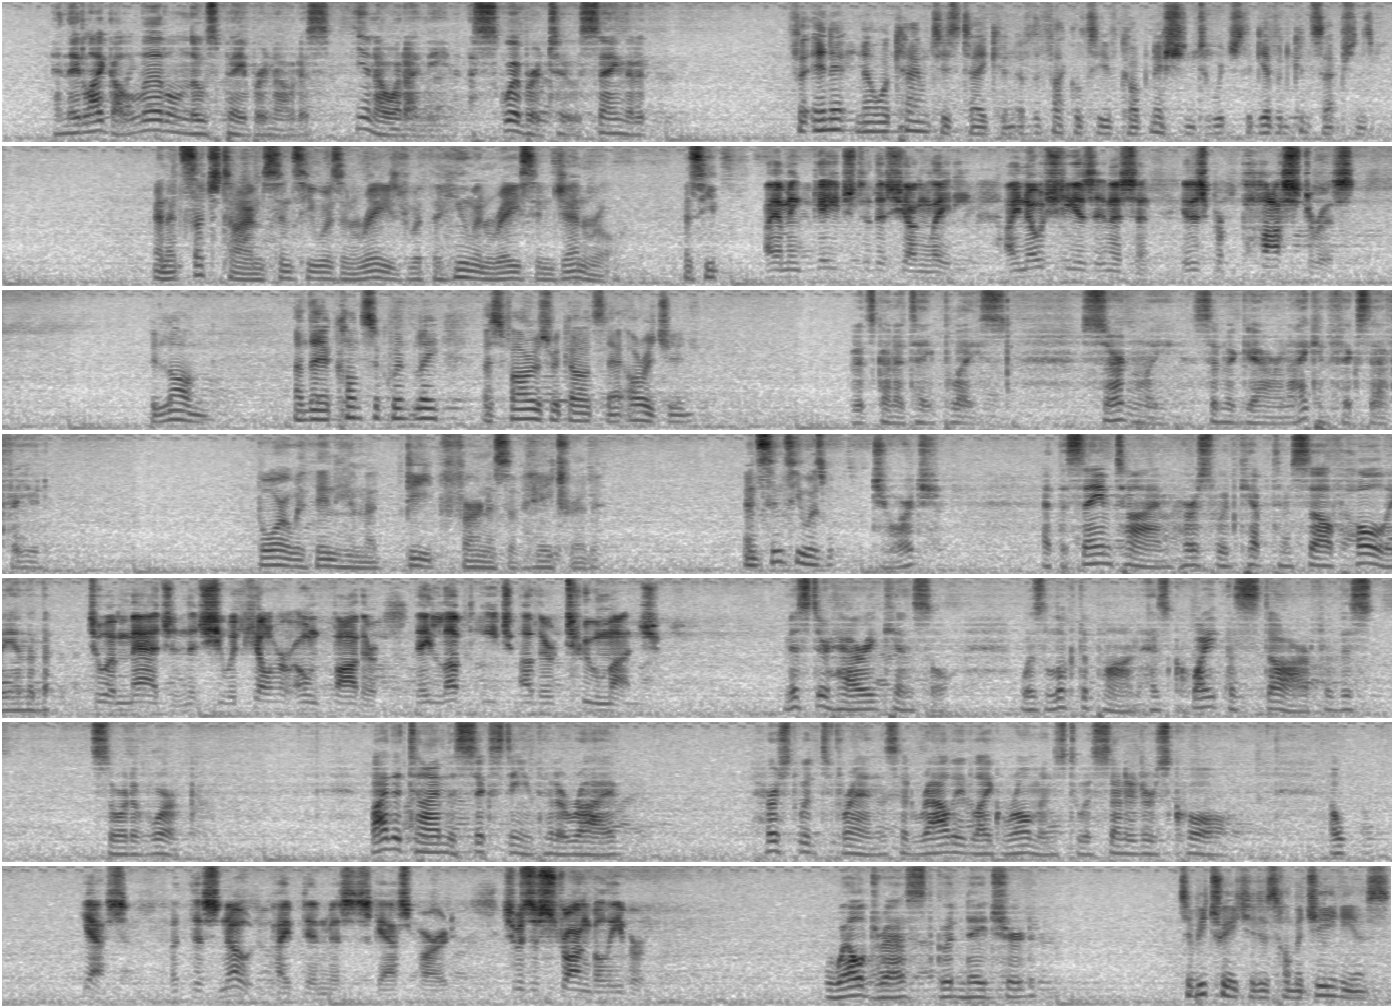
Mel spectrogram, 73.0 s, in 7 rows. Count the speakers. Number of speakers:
4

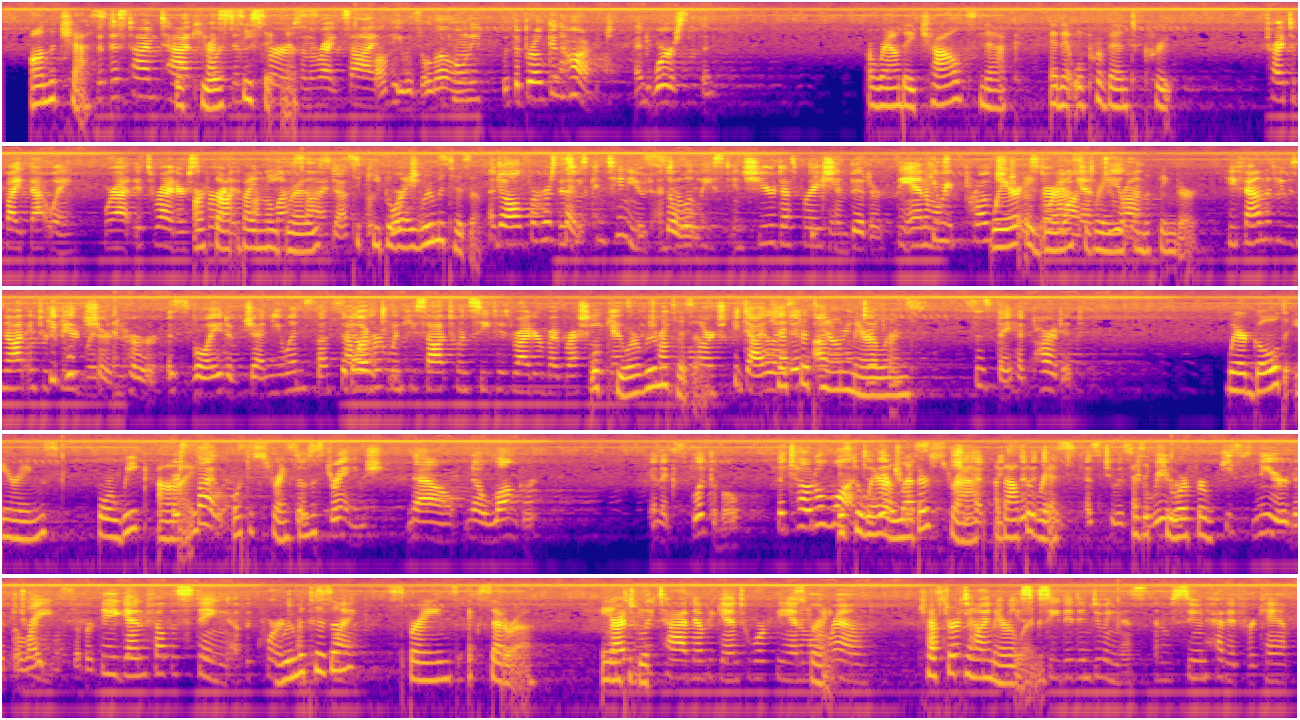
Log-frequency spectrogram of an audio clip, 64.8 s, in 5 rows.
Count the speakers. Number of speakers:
3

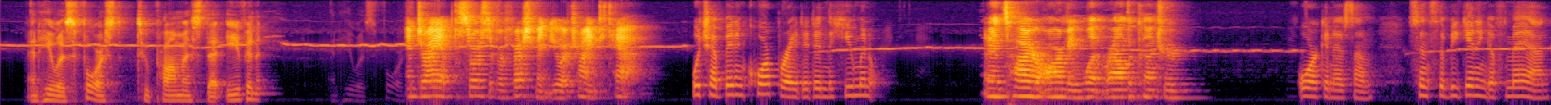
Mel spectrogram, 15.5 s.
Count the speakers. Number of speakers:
4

